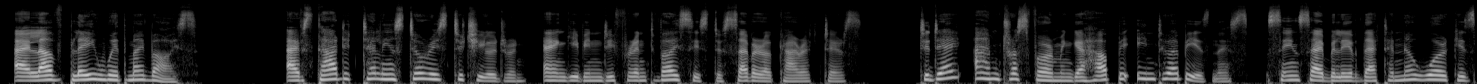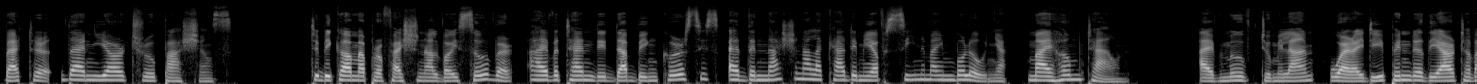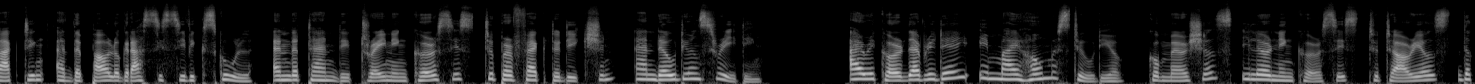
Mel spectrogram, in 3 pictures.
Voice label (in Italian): INGLESE Presentazione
